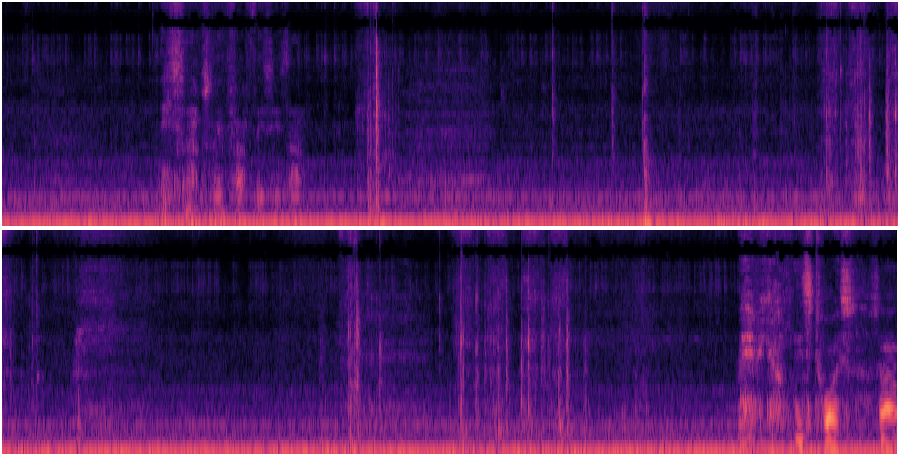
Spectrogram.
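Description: A boiler hums steadily and low.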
